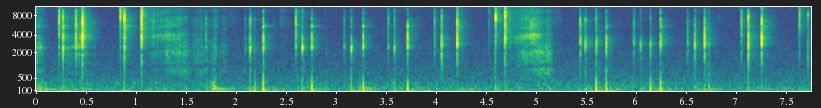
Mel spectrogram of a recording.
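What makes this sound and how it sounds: Long acrylic nails tap and scratch the front face of a palm-sized, pink-painted wooden heart-shaped toy perfume bottle, likely solid. Many quick, bright, dry clicks with almost no ring are heard, with a few longer scratchy strokes in between. A soft, steady low hum runs underneath.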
